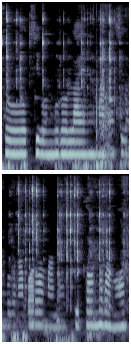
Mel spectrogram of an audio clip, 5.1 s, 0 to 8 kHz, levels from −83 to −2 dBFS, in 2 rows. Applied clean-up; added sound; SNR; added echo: classical method log-MMSE.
